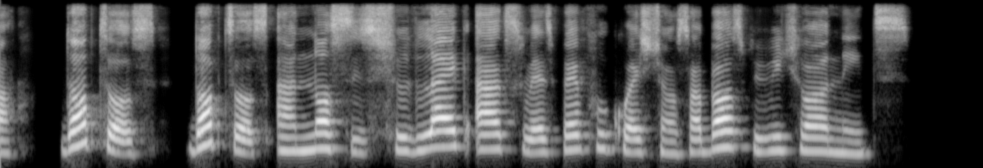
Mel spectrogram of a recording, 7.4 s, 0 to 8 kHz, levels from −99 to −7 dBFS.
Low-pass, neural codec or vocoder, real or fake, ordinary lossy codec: 7.2 kHz; codec, 16 kHz, 4 kbps, X-Codec, HuBERT features, trained on balanced general audio; fake; none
